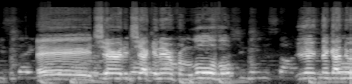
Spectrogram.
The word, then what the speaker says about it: Louisville: Hey, Charity checking in from Louisville. You didn't think I knew how to pronounce that. I used to say Louisville until I met enough people from Louisville.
